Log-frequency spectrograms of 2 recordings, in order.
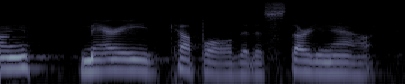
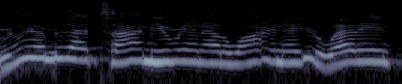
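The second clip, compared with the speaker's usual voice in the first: much higher, louder taunting relative; mocking relative; 11 semitones higher, 6 dB louder than usual. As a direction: rub it in like an old relative at a family dinner. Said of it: "He'd be, like, eighty years old".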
